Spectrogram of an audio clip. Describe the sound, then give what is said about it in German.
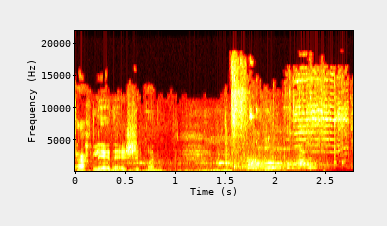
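Several dogs bark and yip at an outdoor dog run outside Tehran, Iran, where they can run free, with short overlapping barks and a brief whimper, while people talk amid general background noise. “Deshalb haben wir diesen Platz aufgebaut, damit sie frei laufen können.”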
